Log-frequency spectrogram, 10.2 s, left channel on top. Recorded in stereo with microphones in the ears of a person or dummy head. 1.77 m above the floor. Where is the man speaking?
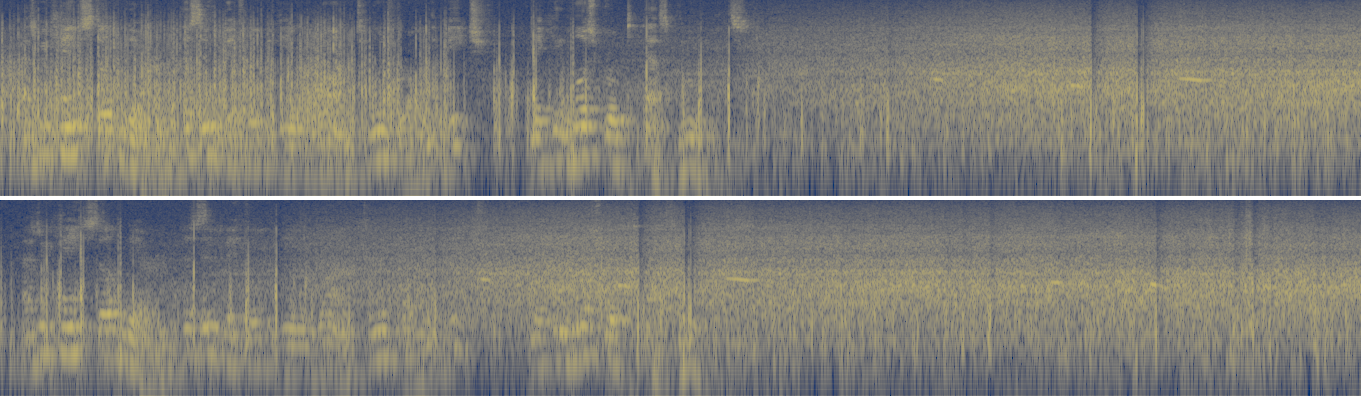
70° left (ahead or behind), 6.5 m; by 5.6 s 80° left, 6 m.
